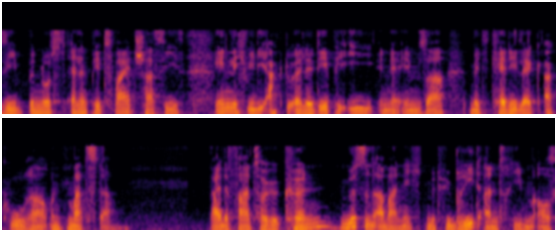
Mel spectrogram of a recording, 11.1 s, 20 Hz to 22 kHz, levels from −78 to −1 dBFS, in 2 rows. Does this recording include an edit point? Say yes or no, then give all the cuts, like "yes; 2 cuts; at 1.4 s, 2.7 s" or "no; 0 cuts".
yes; 2 cuts; at 2.1 s, 7.5 s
